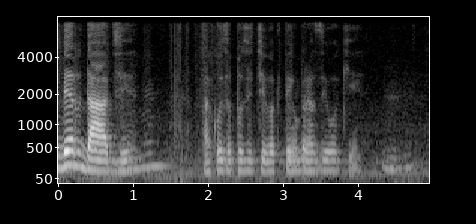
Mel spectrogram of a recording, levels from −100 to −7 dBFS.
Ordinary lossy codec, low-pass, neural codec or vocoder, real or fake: none; 7.2 kHz; none; real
